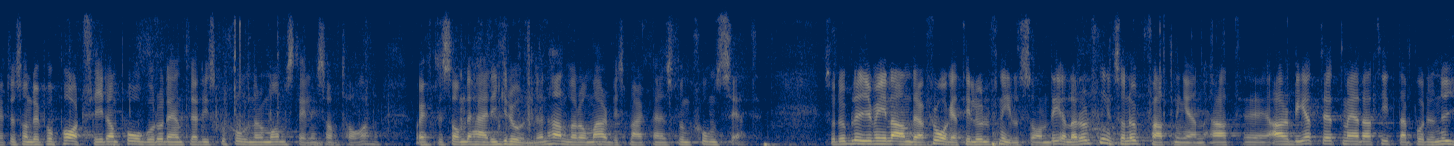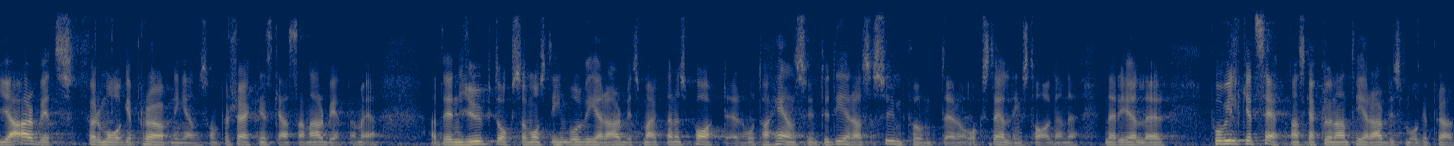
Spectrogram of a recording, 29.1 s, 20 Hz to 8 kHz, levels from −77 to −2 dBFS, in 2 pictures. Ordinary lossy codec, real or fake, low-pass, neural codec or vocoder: Opus, 24 kbps; real; 7.2 kHz; none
